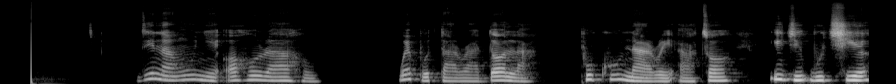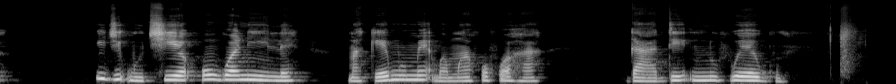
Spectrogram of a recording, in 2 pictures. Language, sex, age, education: Igbo, female, 30-45, tertiary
